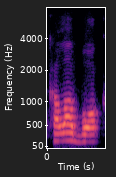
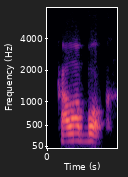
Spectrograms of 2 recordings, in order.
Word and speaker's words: Колобок: And in Russia, we had a book, Kolobok. You remember? Who knows Kolobok book? Raise your hand. Kolobok.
